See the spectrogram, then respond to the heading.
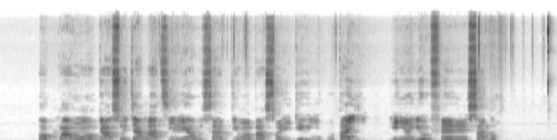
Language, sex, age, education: Yoruba, male, 15-29, tertiary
